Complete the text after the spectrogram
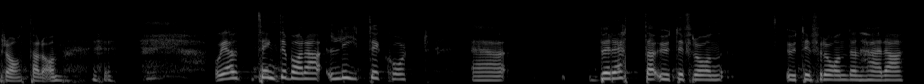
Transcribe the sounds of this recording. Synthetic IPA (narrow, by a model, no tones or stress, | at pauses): pʰɾɑːt̪ʰaɾɔ̰m | ɔjaːɡt̪ʰɛŋk̚t̪əbɑːɾaliːt̪əkʰɔʈː | bɛɾɛt̪ːaʔʉ̟ːt̪ɪfɾoːn | ʉ̟ːt̪ɪfɾoːnd̪ɛnɦæːɾa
